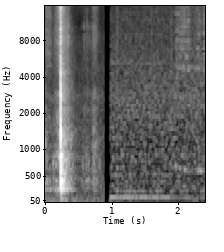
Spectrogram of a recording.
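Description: A single sharp chop of a kitchen knife coming down onto a plastic cutting board, about a quarter second in. It is followed by a steady low hum.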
